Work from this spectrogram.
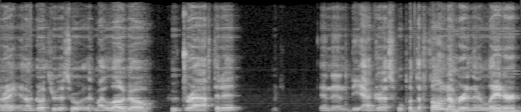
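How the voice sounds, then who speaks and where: Ordinary pitch variation in a medium-pitched male voice. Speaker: pool designer training a new drafter. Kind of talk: screen-recorded tutorial. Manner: fast; casual, upbeat.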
